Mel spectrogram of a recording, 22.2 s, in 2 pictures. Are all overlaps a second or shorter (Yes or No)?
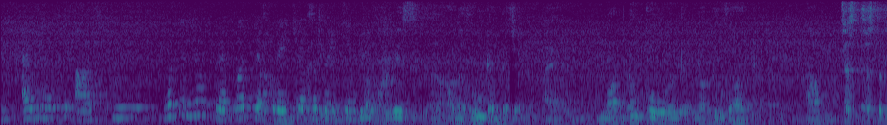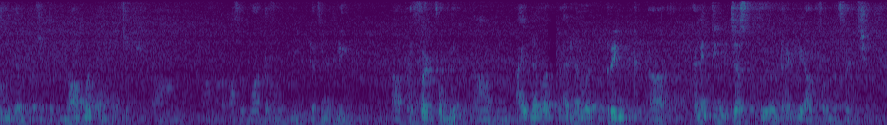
No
